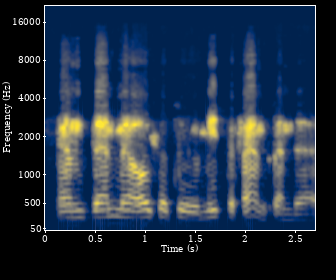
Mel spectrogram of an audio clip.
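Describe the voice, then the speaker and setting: A man with a Swedish accent. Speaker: metal drummer. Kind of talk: interview. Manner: halting.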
